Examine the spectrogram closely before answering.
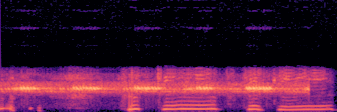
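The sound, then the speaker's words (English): Cricket sound effect: a steady, high, unbroken chirring tone runs through the short clip, with a few lower, intermittent croaking calls underneath. “crickets”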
